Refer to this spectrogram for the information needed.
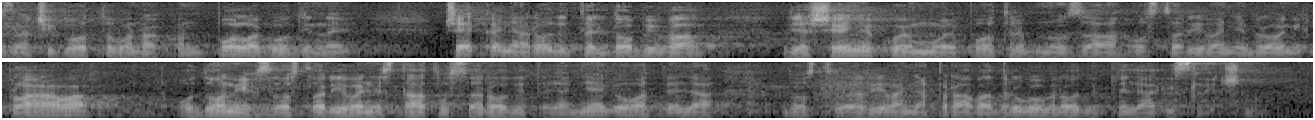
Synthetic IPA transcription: znaːt͡ʃiɡo̞t̪o̞ʋo̞nako̞npo̞lˠaɡo̞d̪ine̞ | t͡ʃe̞kaɲaɾo̞d̪it̪e̞ʎd̪o̞biʋa | ɾje̞ʃe̞ːɲe̞ko̞jemuje̞po̞t̪ɾe̞bno̞zaost̪ʋaɾiːʋaɲe̞bɾo̞ːjnixplˠaːʋa | o̞d̪o̞nixzaost̪ʋaɾiːʋaɲe̞st̪aːt̪usaɾo̞d̪it̪e̞ʎaɲe̞ɡo̞ʋat̪eʎad̪ost̪ʋaɾiːʋaɲapɾaːʋad̪ɾuɡo̞ɡɾo̞d̪it̪e̞ʎaʔislit͡ʃno

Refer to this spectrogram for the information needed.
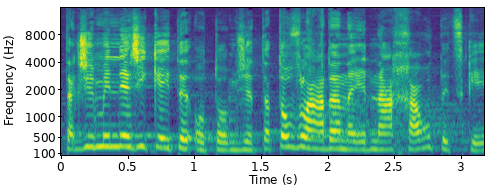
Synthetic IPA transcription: t̪aɡʒɛmɪnɛriːkɛjt̪ɛʔot̪o̞mʒɛt̪at̪o̞vlaːdanajɛdnaːxaot̪ɪt͡skɪ

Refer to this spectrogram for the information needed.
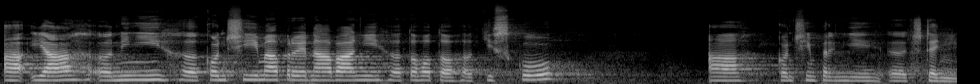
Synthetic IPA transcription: ʔajaːnɪɲiːko̞nt͡ʃiːmpɾojɛdnaːvaːɲiːt̪oɦot̪ocɪsku | ʔako̞nt͡ʃiːmpr̩vɲiːt͡ʃt̪ɛɲiː

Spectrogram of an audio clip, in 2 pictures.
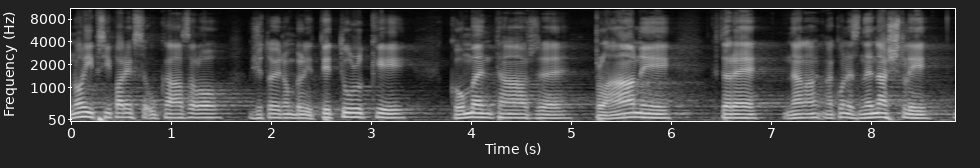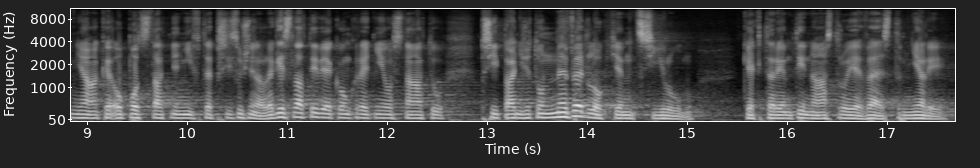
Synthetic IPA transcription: vmno̞ɦiːxpr̝̥iːpadɛxsɛʔukaːzalo̞ʒɛt̪o̞jɛno̞mbɪlɪt̪ɪt̪ulkɪ | ko̞mɛnt̪aːr̝ɛ | plaːnɪ | kt̪ɛɾɛː | nako̞nɛt͡snɛnaʃlɪɲɛjakɛːʔo̞po̞t̪st̪at̪ɲɛɲiːft̪ɛːpr̥iːsluʃnɛːlɛɡɪslat̪ɪvjɛko̞ŋkɾɛːt̪ɲiːɦo̞st̪aːt̪u | pr̝̥iːpadɲɛʒɛt̪o̞nɛvɛdlokcɛmt͡siːlṵːm | kɛkt̪ɛɾiːmt̪ɪnaːst̪ɾo̞jɛvɛːst̪mɲɛlɪ̰

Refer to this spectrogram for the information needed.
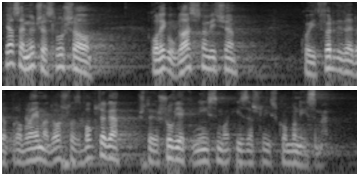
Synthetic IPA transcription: jaːsamjut͡ʃeslˠuʃao̞ | kole̞ːɡuɡlˠasno̞ʋit͡ɕa | ko̞jit̪ʋr̩d̪id̪aje̞d̪o̞pɾo̞ble̞ːmad̪o̞ʃlozbo̞kt̪o̞ɡaʃt̪o̞jo̞ʃuʋje̞kniːsmo̞ʔizaʃliːsko̞muniz̥ma

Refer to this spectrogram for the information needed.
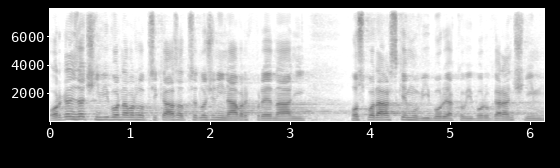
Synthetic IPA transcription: ʔo̞ɾɡanɪzat͡ʃɲiːviːbo̞ɾnavr̩ɦl̩pr̥ɪkaːzat̪̚pr̥ɛdlo̞ʒɛniːnaːvr̩xpɾojɛdnaːɲiː | ɦo̞spo̞daːr̥skɛːmuviːbo̞ɾujako̞viːbo̞ɾuɡaɾant͡ʃɲiːmu

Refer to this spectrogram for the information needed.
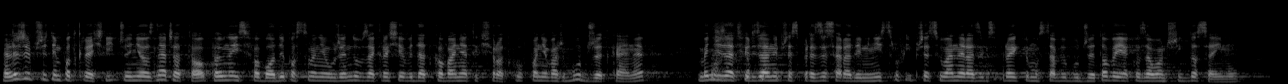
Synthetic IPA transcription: nalɛʐɘpʂɘt̪ɘmpɔt̪kɾɛɕlʲid͡ʑʐɛɲɛɔznat͡ʂat̪ɔpɛwnɛjsfɔbɔd̪ɘpɔst̪ɾɔɲɛuʐɛnd̪uvzakɾɛɕɛvɘd̪at̪kɔvaɲat̪ɘxɕɾɔt̪kufpɔɲɛvaʐbudʐɛt̪kaɛnɛf | bɛɲd͡ʑɛzat̪fʲjɛɾd̪zanɘpʂɛspɾɛzɛsaɾad̪ɘmʲiɲist̪ɾufipʂɛsɘwanɘɾazɛmspɾɔjɛk̚t̪ɛmust̪avɘbudʐɛt̪ɔvɛjːakɔzawɔnt͡ʂɲiɡ̚d̪ɔsɛjmu

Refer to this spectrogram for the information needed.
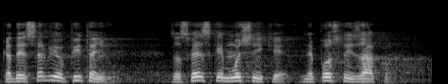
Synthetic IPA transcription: kad̪aje̞srbijaupiːt̪aɲṵ | zasʋe̞t̪ske̞mot͡ɕnike̞ne̞po̞st̪o̞jizaːko̰n

